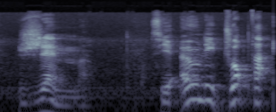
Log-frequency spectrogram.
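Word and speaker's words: J'aime: I like you say you don't say JM because it's hard to pronounce so that's why that apostrophe is there so it's easier to pronounce Jim so you only drop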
